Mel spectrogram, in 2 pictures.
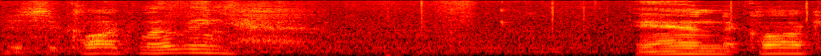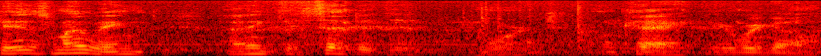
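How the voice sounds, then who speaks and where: A repair video host gives casual, hands-on unboxing commentary, muttering to themselves in short, fragmented remarks. The voice is mid-range and unhurried with frequent pauses, recorded in a noisy room with clear background noise.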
